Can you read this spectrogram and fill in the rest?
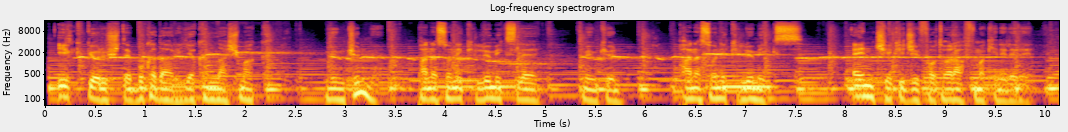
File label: male turkish compilation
